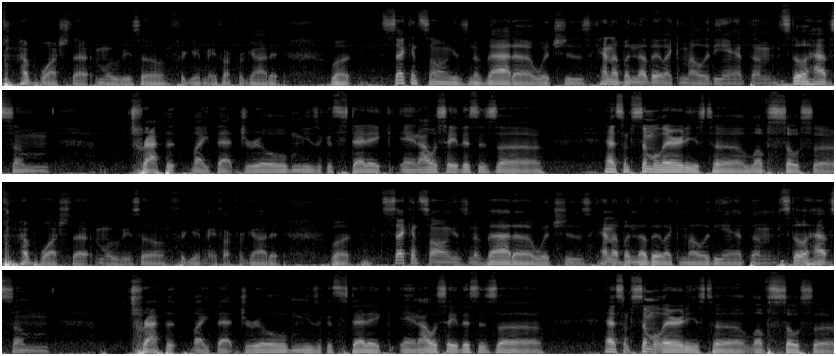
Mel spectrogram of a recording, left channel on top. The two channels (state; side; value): normal; both; correlation 0.31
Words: watched that movie, so forgive me if I forgot it. But second song is Nevada, which is kind of another like melody anthem. Still have some trap like that drill music aesthetic, and I would say this is has some similarities to Love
